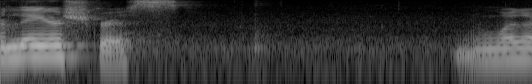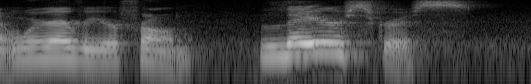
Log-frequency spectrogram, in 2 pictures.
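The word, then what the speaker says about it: léirscrios: Chris wherever you're from layers Chris it's a long e sound layer script no not layer of Chris layers Chris I actually do know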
